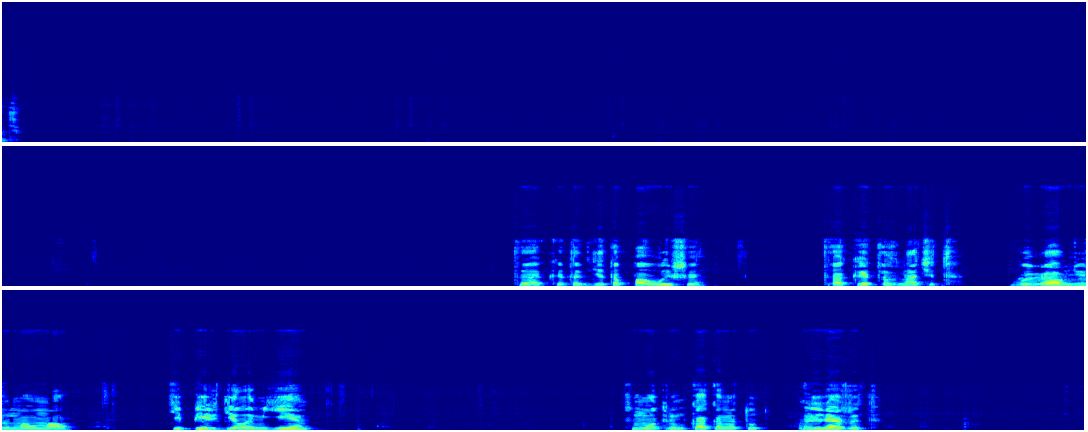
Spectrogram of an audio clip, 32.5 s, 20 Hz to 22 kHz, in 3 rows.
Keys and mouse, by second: 1.6 e, 2.8 e, 4.3 e, 7.2 e, 12.6 e, 17.6 shift+middle click, 19.2 click, 20.2 g, 24.1 e, 25.4 e, 31.3 e.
